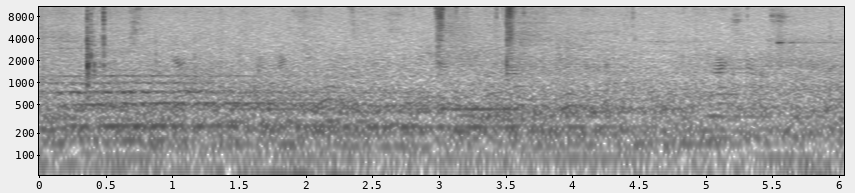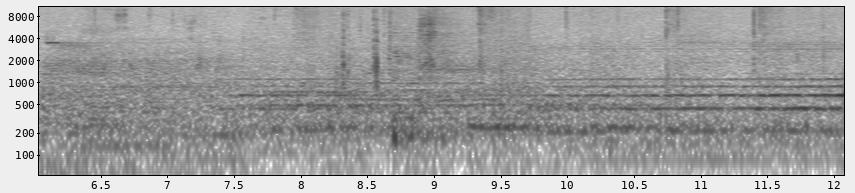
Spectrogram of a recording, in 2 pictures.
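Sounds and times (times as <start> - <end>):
drone of low held tones: 0.0 - 10.5.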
